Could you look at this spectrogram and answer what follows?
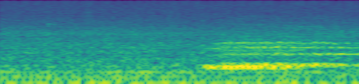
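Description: An indoor pet cat lets out a single drawn-out meow, quiet and close, after a moment of near silence.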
